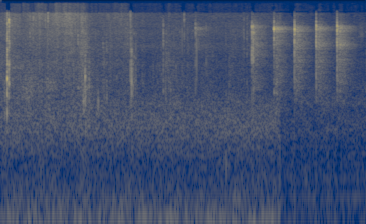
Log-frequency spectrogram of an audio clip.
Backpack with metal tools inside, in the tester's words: Banging metal together. That's not a natural sound.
